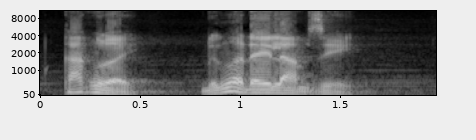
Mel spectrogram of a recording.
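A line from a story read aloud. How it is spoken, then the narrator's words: Stern shout. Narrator (Vietnamese): một lãnh đạo nghiêm nghị quát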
